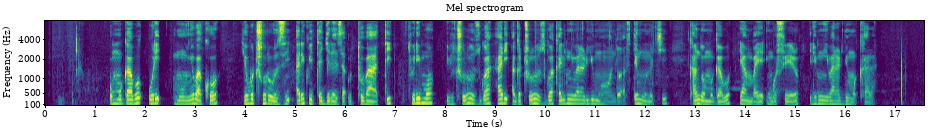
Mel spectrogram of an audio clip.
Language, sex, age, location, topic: Kinyarwanda, male, 18-24, Kigali, finance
